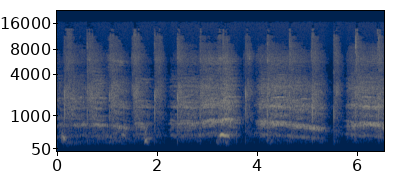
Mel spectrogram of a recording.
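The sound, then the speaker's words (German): Audience clapping along in rhythm at a lively German party or stage event, the steady claps running under loud, tonal group singing or chanting from the crowd. “Ja, jetzt hört mal auf zu klatschen oder habt ihr ein anderes Programm irgendwie?”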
